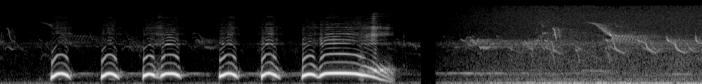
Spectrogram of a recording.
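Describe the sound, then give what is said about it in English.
A turkey hunter imitates an owl's hooting call in the morning: seven short, hollow, rhythmic hoots, then a long drawn-out hoot that falls in pitch. Quiet outdoor ambience follows, with faint bird chirps. “I'm going to try to do some owling and we'll see what happens.”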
